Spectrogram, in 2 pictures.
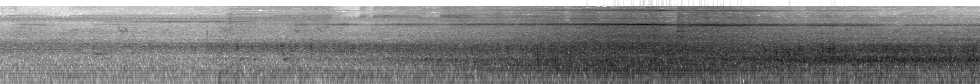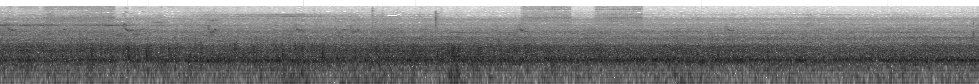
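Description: Passenger express train approaching and passing on a curve. The rumble grows and a high, thin wheel squeal rises with it, loudest about ten seconds in. The squeal fades out past the middle, leaving the coaches rolling by in a steady rumble with occasional clicks from the wheels.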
